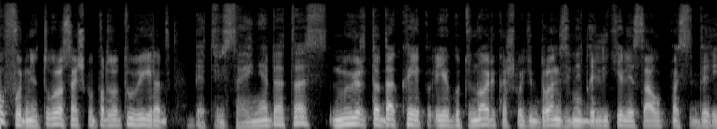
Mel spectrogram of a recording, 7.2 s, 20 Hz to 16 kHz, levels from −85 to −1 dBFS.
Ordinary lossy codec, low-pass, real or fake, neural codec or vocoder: MP3, 64 kbps; 14.4 kHz; fake; codec, 44.1 kHz, 3.4 kbps, Pupu-Codec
